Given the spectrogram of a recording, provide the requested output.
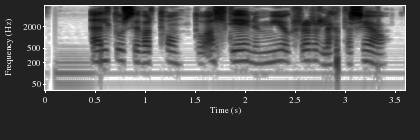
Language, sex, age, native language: Icelandic, female, 30-39, Icelandic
